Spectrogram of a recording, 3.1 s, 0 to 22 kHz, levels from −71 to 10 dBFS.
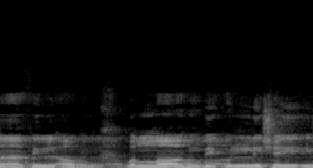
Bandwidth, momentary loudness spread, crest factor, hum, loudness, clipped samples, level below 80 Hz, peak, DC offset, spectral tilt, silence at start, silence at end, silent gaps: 10.5 kHz; 8 LU; 14 dB; none; -21 LUFS; under 0.1%; -62 dBFS; -6 dBFS; 0.3%; -6 dB/octave; 0 s; 0 s; none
